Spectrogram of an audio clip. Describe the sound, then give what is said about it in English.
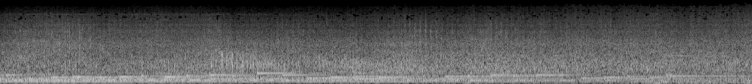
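Strong wind roars loudly and steadily on a mountainside at 14,000 feet, with Everest in view, for the whole stretch, with low rumbling buffets and faint shifting hum-like tones underneath. It is getting quite cold. No one speaks. “It's very windy.”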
